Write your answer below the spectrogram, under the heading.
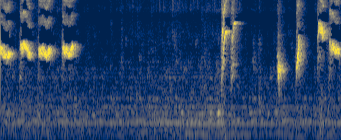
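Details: Songbird song offered as fill-in song material: four loud, clear whistled notes in quick succession, a pause, then sharp sweeping chirps, over a low steady background hum.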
